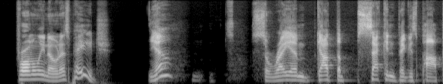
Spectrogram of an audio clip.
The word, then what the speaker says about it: Saraya: known as page yeah sarayam got the second biggest pop of the night and it'll be a rare Soraya it's Soraya sorry per her Twitter yeah she explained how to pronounce it yes Saraya so listen uh does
